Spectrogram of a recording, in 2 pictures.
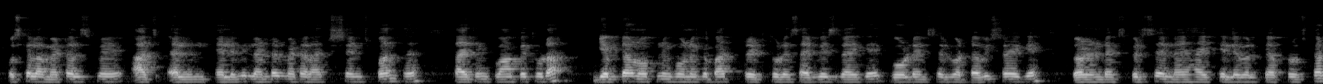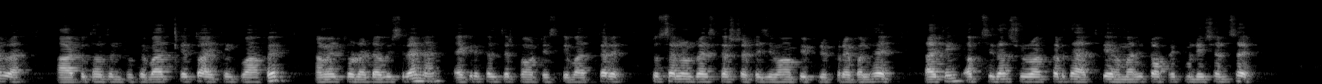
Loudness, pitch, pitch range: -24 LUFS, 120 Hz, 115-125 Hz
